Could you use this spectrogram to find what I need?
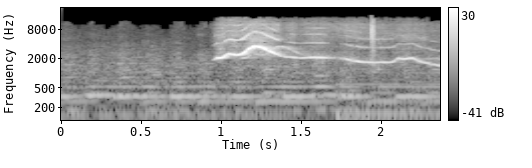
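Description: A person whistles a short, wavering phrase that climbs, then dips and settles, heard over a steady low rumble.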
